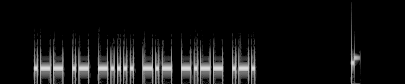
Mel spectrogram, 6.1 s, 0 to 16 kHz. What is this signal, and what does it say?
Morse code, heard as a keyed tone, about 25 wpm, 700 Hz. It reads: WA6KYR
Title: NA SOTA Chaser Callsigns 25wpm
